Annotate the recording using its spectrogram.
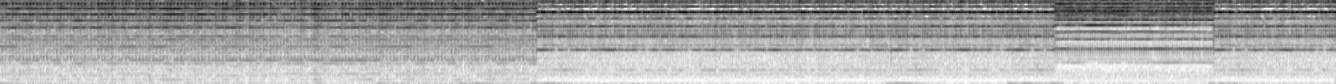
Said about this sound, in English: Pick up super bonus. That sounds like a school bell.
